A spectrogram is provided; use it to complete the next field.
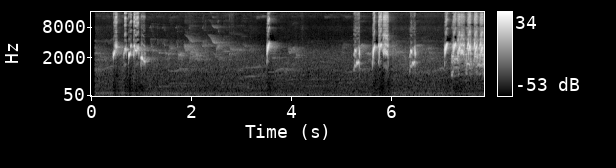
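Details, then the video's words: Caged red-whiskered bulbul singing a southern Thai song pattern used to teach birds: bursts of bright whistled notes at the start and end, a long quiet gap between, and sharp dry clicks over the phrases. "สดจัด!!ร้อง+ริก เพลงใต้แม่บทชัดๆ วนเพลงสวย(ไว้สอนนก)"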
